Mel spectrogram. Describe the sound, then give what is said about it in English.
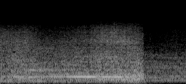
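A bus driving across a bridge at night: a loud, broad roar of engine and road noise with a faint steady hum that drops sharply to a quieter rumble about three-quarters of the way through. “The bus crosses a bridge. At night.”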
